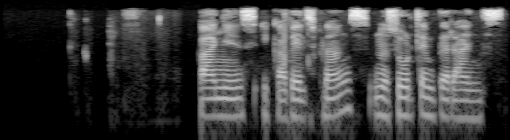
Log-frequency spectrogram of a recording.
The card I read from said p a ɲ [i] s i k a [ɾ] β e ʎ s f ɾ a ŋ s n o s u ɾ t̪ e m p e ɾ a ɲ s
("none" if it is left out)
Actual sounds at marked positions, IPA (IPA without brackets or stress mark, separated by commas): e, none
